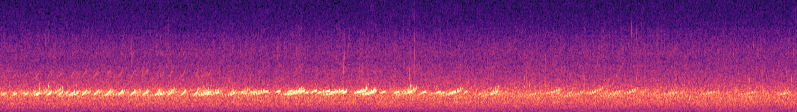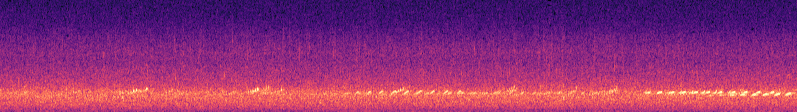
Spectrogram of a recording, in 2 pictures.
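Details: Kajika frogs in the Akigawa Valley, Tokyo, trilling at night along a clear stream; high rippling calls come in bursts, fading and returning, with constant water noise beneath.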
